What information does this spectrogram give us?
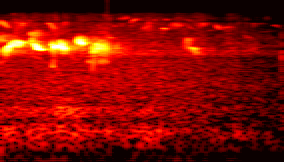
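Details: Helmeted guineafowl keets moving about busily like meerkats: a short burst of high, squeaky peeps at the start, fading to a few faint chirps and near-silence.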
